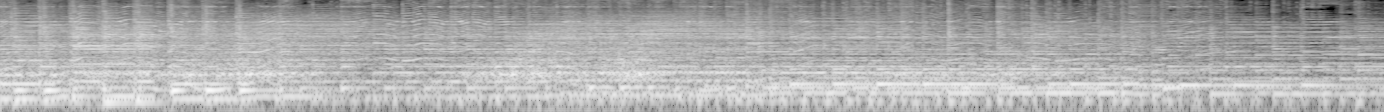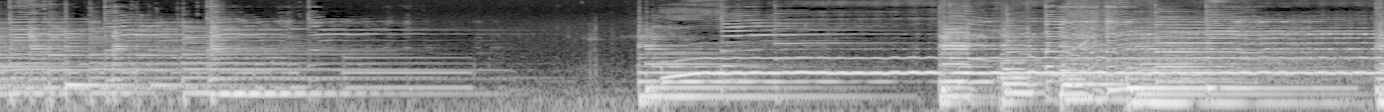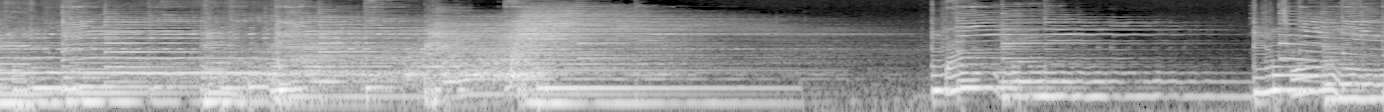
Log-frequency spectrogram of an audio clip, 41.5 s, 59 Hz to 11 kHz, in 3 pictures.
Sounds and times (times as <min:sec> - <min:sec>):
Music: 0:00.0 - 0:41.5.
